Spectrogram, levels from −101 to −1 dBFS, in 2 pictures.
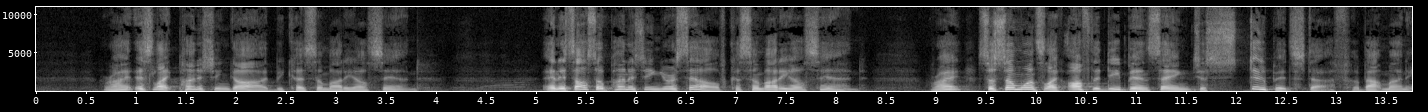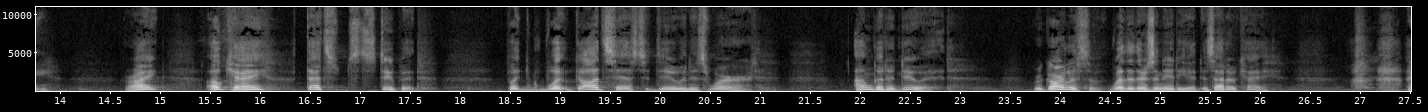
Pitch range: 135-200 Hz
